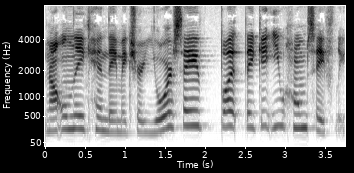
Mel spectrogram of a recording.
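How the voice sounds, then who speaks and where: A woman's bright, sharp tone. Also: very clean recording, silent background. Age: 20s. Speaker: podcast host, college student. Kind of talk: solo advice podcast. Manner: casual.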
